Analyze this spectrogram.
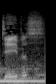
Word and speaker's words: Davis: Davis, which looks like Davies, but it's pronounced Davis, still ahead.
